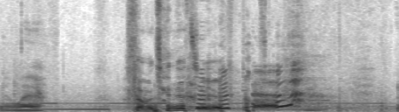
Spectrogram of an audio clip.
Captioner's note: crying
